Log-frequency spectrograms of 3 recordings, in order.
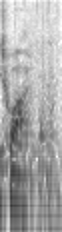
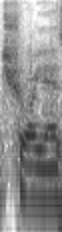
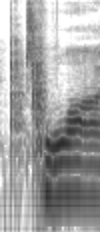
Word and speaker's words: Troyes: So it's named after a place in France, Trois, and it's like the number 3 except spelled differently.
